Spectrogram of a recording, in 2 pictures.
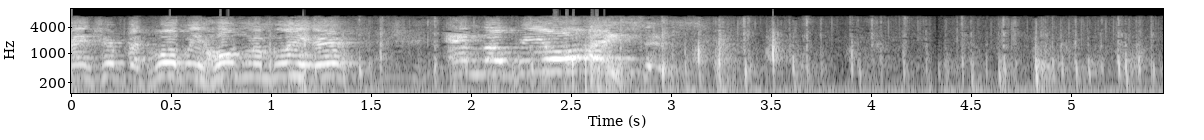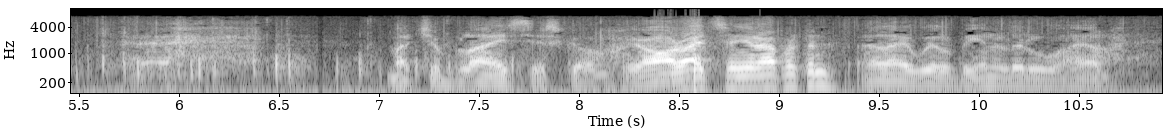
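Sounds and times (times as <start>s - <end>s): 
hoofbeats of several ridden horses moving off at speed on hard ground: 0.0s - 10.7s
speech: 0.1s - 3.2s, 7.1s - 10.8s.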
